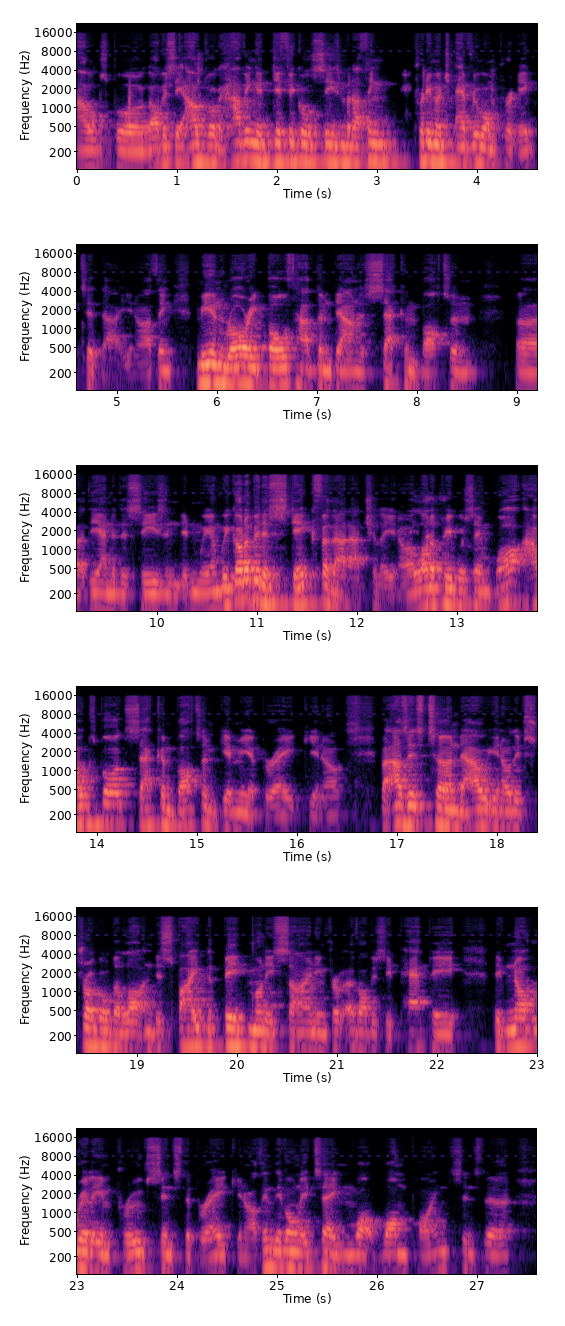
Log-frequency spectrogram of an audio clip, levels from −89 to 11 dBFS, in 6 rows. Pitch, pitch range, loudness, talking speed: 115 Hz, 105-130 Hz, -23 LUFS, 230 wpm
